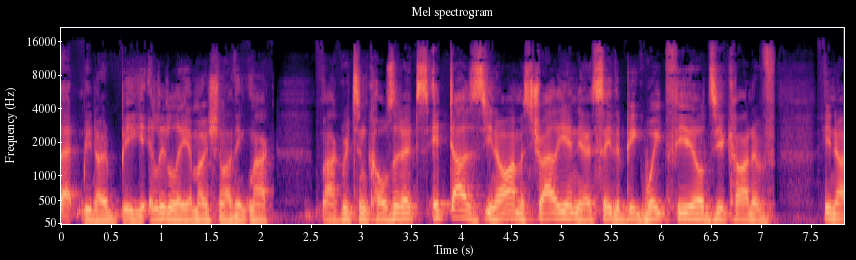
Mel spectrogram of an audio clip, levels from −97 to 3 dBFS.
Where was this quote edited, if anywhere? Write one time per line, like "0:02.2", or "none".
none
